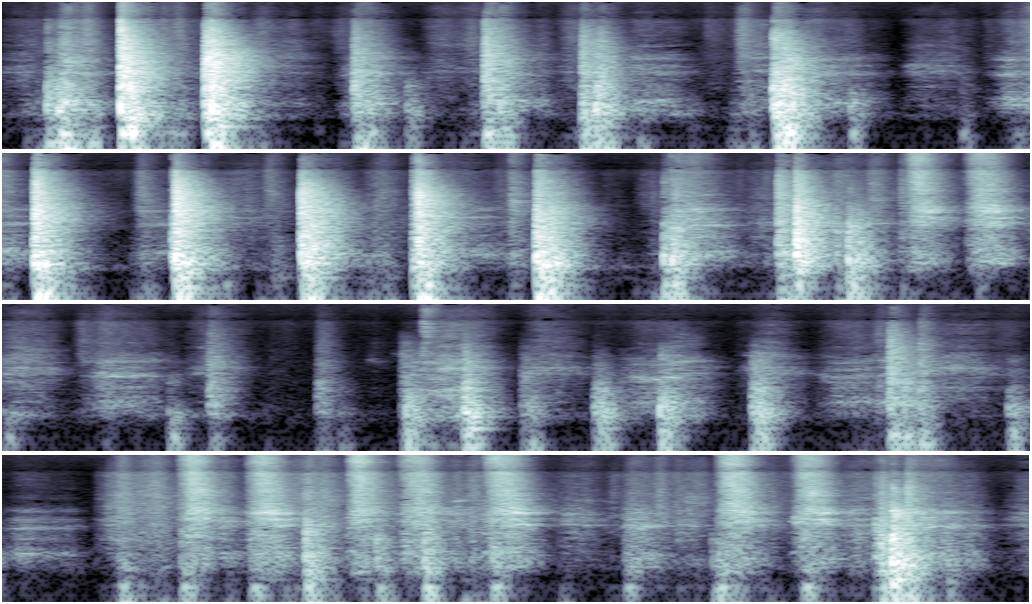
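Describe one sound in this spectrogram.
Feet shuffle and thud on a hard floor.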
